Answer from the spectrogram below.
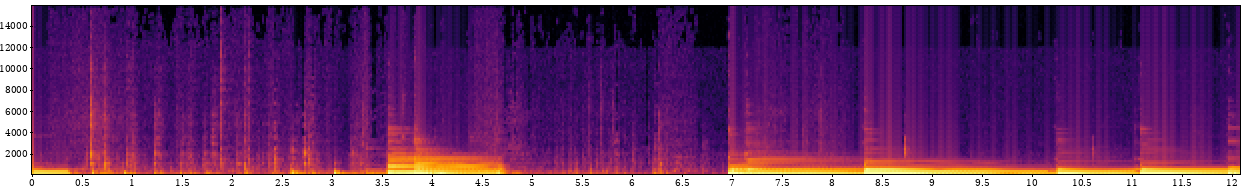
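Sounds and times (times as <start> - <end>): guitar chord strummed: 7.0 - 12.0.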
